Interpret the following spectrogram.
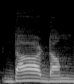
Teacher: the line has an unstressed syllable followed by a stressed syllable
